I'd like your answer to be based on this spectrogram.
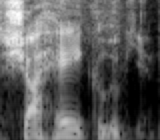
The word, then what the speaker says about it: Shahe Koulloukian: Yes, Shahe Koulloukian.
